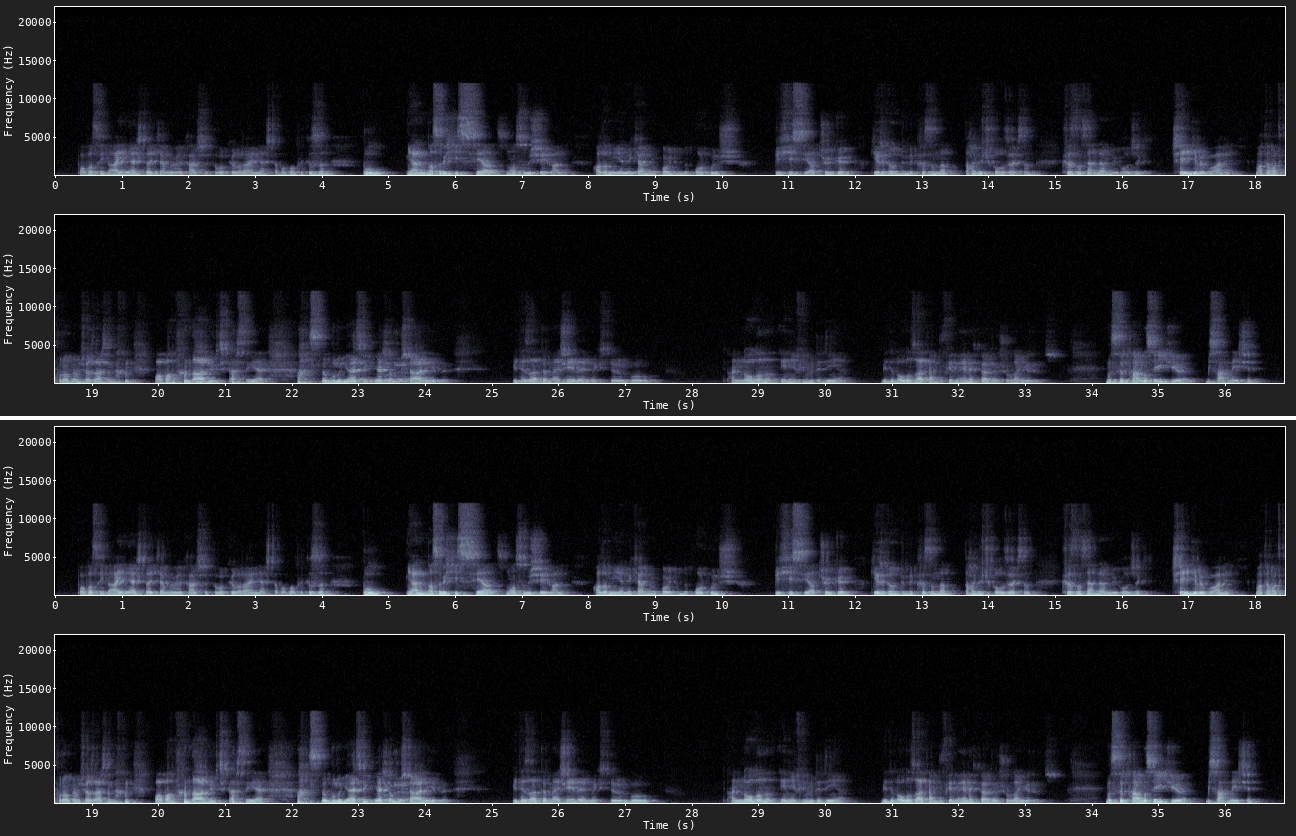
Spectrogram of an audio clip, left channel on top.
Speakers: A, on the right; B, on the right.
A: babasıyla aynı yaştayken böyle karşılıklı bakıyorlar aynı yaşta babalı kızı. Bu yani nasıl bir hissiyat, nasıl bir şey? Yani adamın yerine kendimi koyduğumda korkunç bir hissiyat. Çünkü geri döndüğünde kızından daha küçük olacaksın. Kızın senden büyük olacak. Şey gibi bu hani matematik problemi çözersin <laughs> de babandan daha büyük çıkarsın ya. <laughs> Aslında bunu gerçek
B: Ben
A: yaşanmış
B: Öyle ya.
A: hali gibi. Bir de zaten ben şeye değinmek istiyorum bu hani Nolan'ın en iyi filmi dedin ya. Bir de Nolan zaten bu filme emek verdiğini şuradan görüyoruz. Mısır tarlası ekiyor bir sahne için.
